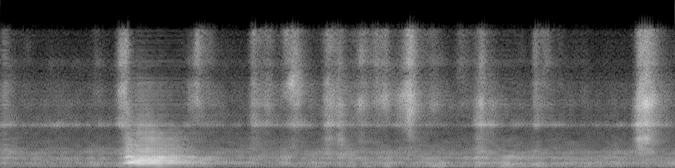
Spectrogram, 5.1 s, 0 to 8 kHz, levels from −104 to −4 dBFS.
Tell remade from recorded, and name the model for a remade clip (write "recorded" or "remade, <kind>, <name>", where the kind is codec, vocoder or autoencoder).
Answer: remade, vocoder, Vocos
